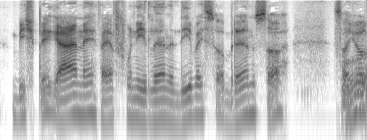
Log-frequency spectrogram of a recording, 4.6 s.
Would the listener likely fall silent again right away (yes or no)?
no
